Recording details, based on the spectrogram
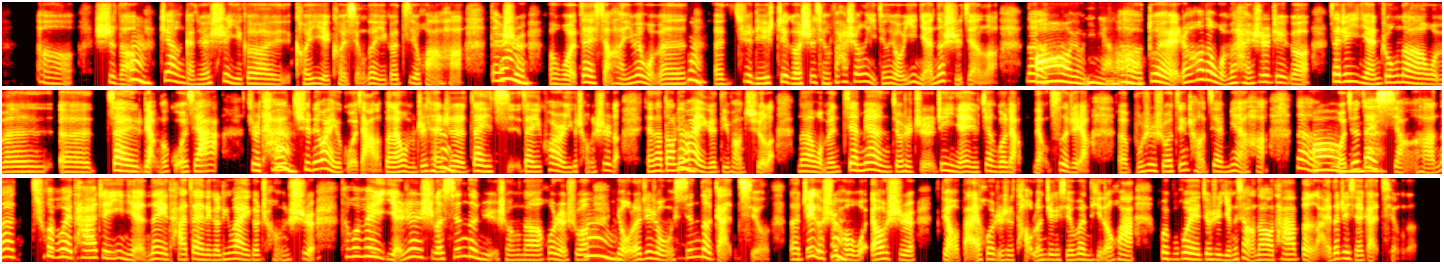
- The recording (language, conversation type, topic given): Chinese, advice, 我害怕表白会破坏友谊，该怎么办？
- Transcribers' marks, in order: none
